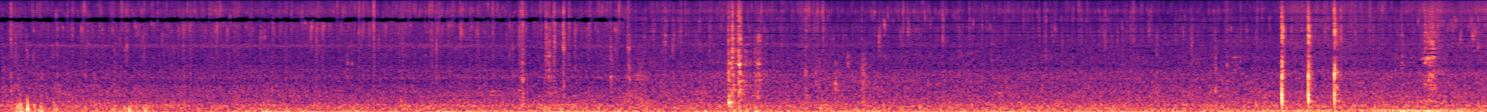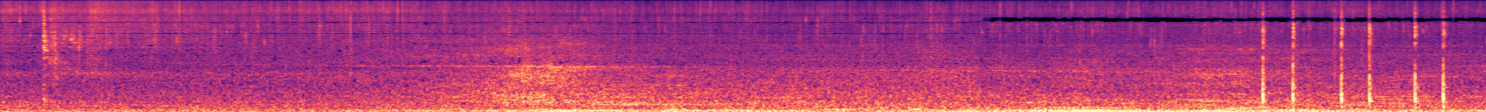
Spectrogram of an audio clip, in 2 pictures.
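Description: Egg omelette sizzling as it fries in plenty of hot oil in a wok, getting louder in the second half. A few sharp clinks of the metal spatula against the wok stand out, several close together near the end.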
